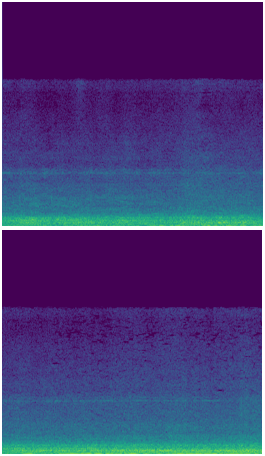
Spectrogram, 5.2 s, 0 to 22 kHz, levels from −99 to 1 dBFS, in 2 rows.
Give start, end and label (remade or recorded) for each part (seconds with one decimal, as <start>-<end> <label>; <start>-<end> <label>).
0.0-3.1 remade; 3.1-5.2 recorded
